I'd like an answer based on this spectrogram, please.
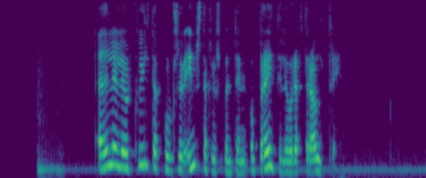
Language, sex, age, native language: Icelandic, female, 40-49, Icelandic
